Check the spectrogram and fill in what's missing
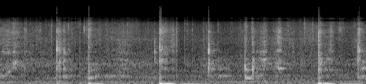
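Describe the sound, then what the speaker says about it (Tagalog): Oil sizzles steadily as pork adobo ingredients are sautéed in a pan, with sharp stirring and scraping knocks from a utensil every second or so cutting through the close, continuous frying hiss. "Yan ang unahin natin gisahin para medyo mabango yung luto natin."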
